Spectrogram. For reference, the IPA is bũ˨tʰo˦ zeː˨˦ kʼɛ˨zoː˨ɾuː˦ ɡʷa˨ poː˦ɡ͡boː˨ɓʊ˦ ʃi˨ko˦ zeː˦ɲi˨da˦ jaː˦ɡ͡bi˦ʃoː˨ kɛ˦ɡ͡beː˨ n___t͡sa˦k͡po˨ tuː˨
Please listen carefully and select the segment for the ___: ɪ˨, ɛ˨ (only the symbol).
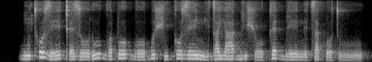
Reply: ɪ˨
